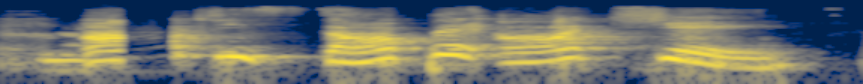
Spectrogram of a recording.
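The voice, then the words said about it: New York accent, Edith Bunker impression. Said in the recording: “I love her New York accent.”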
